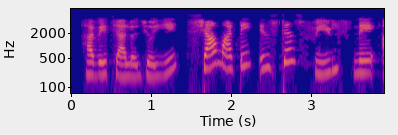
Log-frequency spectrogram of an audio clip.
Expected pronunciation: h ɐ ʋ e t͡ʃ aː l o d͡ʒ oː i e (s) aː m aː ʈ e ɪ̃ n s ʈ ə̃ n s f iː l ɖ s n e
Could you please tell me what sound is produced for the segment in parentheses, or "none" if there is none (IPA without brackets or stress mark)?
ʃ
